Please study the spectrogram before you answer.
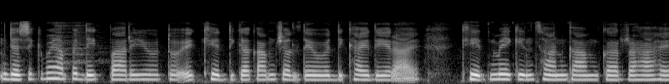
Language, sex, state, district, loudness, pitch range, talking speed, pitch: Hindi, female, Uttar Pradesh, Hamirpur, -16 LUFS, 215-230 Hz, 250 wpm, 220 Hz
